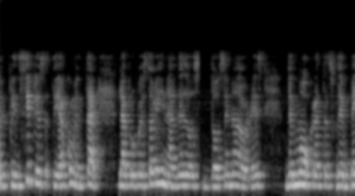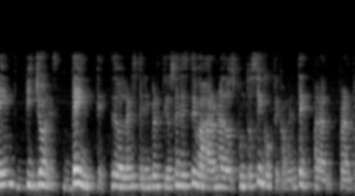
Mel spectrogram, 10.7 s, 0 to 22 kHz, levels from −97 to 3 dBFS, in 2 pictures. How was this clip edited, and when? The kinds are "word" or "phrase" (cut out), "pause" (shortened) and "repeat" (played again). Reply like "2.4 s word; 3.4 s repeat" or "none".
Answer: 3.0 s word; 5.0 s word; 5.5 s word; 7.0 s word; 7.4 s word; 9.4 s word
